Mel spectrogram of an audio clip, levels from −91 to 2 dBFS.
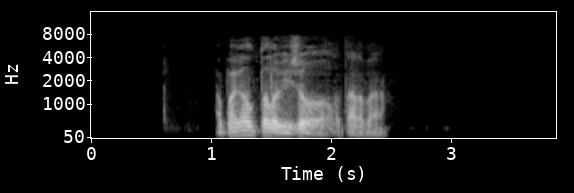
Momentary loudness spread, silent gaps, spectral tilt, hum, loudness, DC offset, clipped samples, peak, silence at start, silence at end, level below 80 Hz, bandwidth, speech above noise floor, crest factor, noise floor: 15 LU; none; -6.5 dB/octave; none; -23 LUFS; under 0.1%; under 0.1%; -6 dBFS; 1.05 s; 1.45 s; -68 dBFS; 7.8 kHz; 63 dB; 20 dB; -85 dBFS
